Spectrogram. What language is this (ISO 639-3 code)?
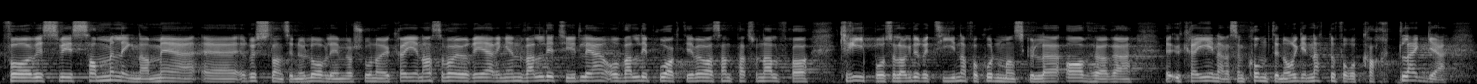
nor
